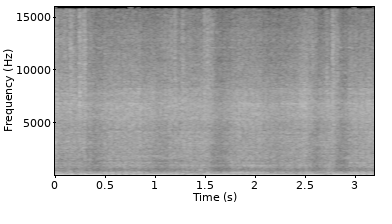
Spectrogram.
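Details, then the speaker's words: 2002 Chevy Avalanche V8, cold, just revived: rough idle with some knock, stumbles and wants to die instead of revving when throttle applied; oil pressure present, cause yet to be diagnosed. "Idling real rough. Doesn't want to juice up when I hit the gas."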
